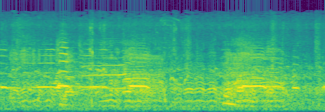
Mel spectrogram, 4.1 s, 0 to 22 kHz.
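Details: Taiga bean geese calling at Kabukuri-numa marsh in Japan, 14 December 2019. A continuous chorus of mid-pitched honks from many birds, with clearer individual trumpeting notes standing out about once a second.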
